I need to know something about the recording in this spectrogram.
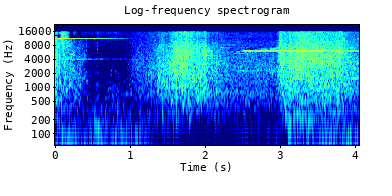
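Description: Water splashes as a shark bursts out of the sea.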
